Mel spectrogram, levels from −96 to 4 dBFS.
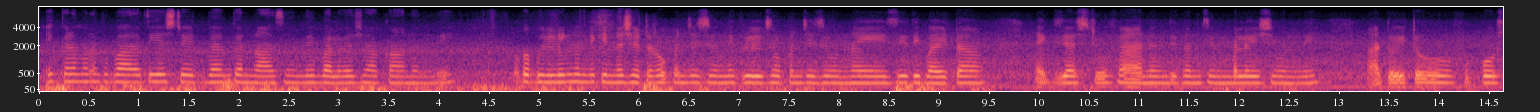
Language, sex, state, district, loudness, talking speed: Telugu, female, Andhra Pradesh, Srikakulam, -24 LUFS, 145 wpm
